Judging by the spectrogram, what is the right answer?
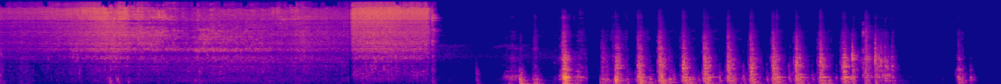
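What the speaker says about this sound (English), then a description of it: "To soften the glue, I used my steamer and that did the trick" A steamer hisses loudly and steadily against old glue on a broken wooden stool, then cuts off, followed by a rapid series of sharp knocks and taps.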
